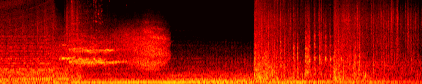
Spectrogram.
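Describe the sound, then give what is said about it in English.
A car brakes hard with a loud tire screech lasting a couple of seconds over engine rumble, followed by a sudden burst of harsh, rattling crunching noise. “On my signal, Chief Inspector, you need to apply the brakes and perform a reverse TVI.”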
